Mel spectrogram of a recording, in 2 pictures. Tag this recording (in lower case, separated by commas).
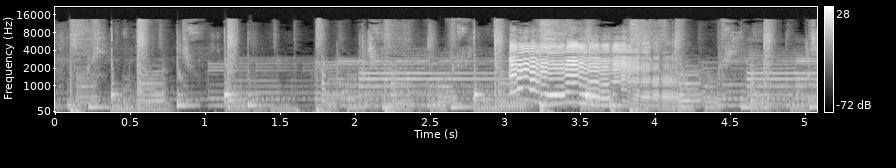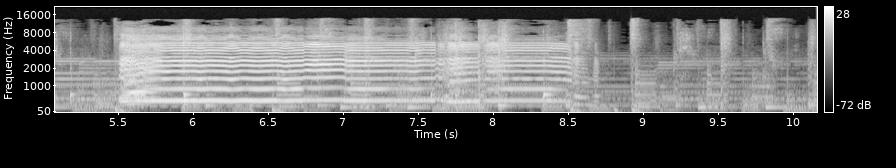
brass instrument, saxophone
